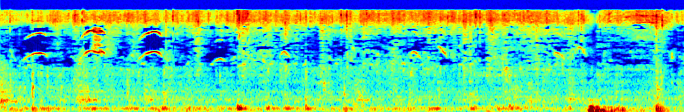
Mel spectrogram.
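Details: Newly hatched Japanese quail chicks, about five hours after hatching, give thin, high, arching peeps, several in quick succession early on, then fainter, over a low rumbling background with occasional knocks.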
